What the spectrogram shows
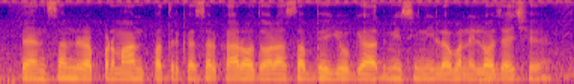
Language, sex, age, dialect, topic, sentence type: Maithili, male, 25-30, Angika, banking, statement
